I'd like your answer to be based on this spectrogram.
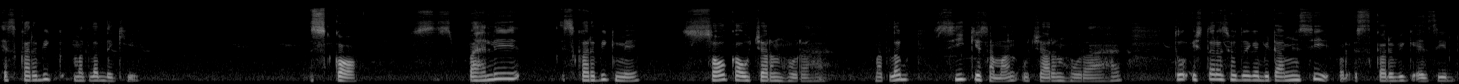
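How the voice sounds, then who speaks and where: His voice sits high with a darkish color as he walks viewers through general knowledge in a relaxed, repetitive way. Addressing them as friends, he repeats terms slowly, with a little noise in the background.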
